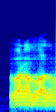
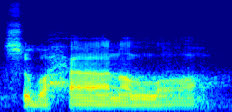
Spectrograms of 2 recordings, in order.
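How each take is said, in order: First: It is said fast, mumbled like gargling. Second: It is said slowly and calmly.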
